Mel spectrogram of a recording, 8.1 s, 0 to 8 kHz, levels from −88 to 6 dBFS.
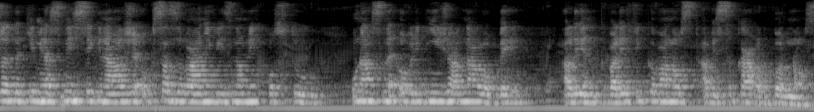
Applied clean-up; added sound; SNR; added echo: none; Musical instrument; 14 dB; reverberation time 0.9 s.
